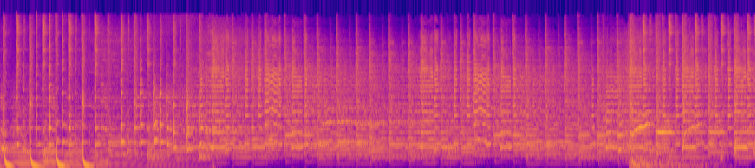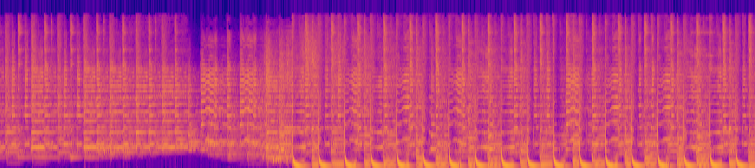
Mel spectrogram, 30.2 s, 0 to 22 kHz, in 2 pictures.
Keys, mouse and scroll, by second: 10.7 middle click, 11.2 F4, 17.7 Delete, 22.8 w, 25.6 ctrl+z, 29.5 click.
